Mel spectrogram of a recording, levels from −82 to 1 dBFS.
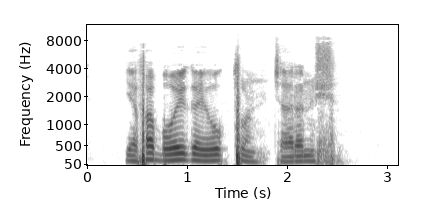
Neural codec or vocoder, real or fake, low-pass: none; real; 10.8 kHz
